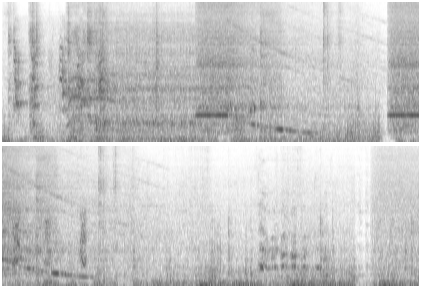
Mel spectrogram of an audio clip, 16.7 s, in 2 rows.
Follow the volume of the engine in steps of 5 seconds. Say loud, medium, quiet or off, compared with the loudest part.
loud, loud, quiet, quiet.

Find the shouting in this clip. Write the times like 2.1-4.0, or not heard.
1.2-2.5.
